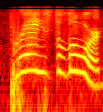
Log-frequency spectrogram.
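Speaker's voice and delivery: high, loud, drawn-out cry to heaven; exultant praise. A narrator's reading. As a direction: sing out the praise, high and slow.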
